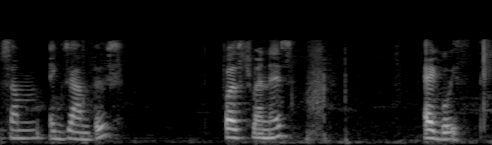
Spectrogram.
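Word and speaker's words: égoïste: First one is egoist. A is grave accent and trema, तो दोनों को हम अलग प्रोनाउंस करेंगे।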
